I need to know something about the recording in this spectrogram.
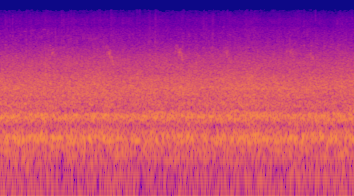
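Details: Honeybees in spring flying in and out of their hive among blooming flowers: a dense, steady droning hum with bands around a few hundred notes low and mid, continuous without pause, faint thin chirps of a bird high above.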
